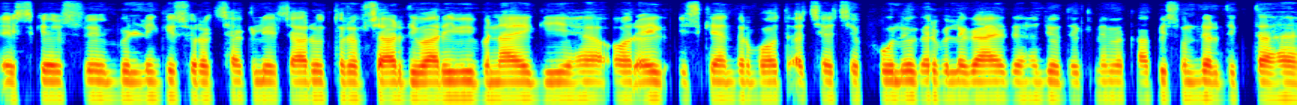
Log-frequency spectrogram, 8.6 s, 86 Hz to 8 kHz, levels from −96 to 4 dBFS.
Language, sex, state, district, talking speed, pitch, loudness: Hindi, male, Uttar Pradesh, Etah, 235 wpm, 120 Hz, -18 LUFS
